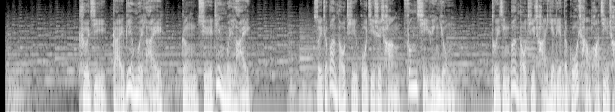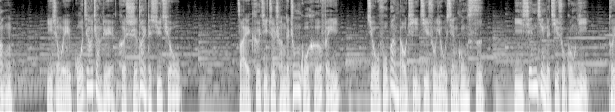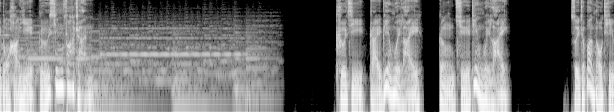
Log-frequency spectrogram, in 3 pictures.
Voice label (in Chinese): 男 专题宣传 科技大气磁性; 半导体市场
